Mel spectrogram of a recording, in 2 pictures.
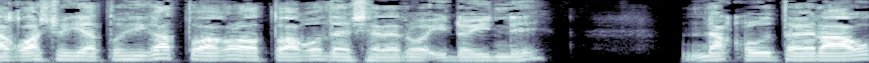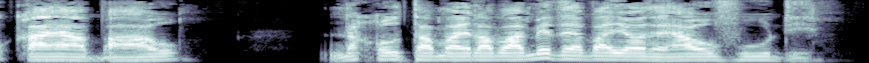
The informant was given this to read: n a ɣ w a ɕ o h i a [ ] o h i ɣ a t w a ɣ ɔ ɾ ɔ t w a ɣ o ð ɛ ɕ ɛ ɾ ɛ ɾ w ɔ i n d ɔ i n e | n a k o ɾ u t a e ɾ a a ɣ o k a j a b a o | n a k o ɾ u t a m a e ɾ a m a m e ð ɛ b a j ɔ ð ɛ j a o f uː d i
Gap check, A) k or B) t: B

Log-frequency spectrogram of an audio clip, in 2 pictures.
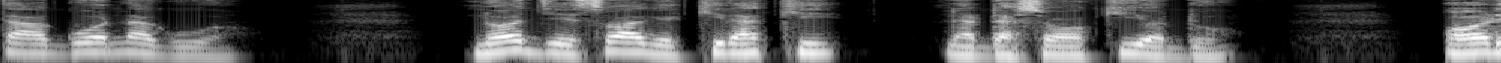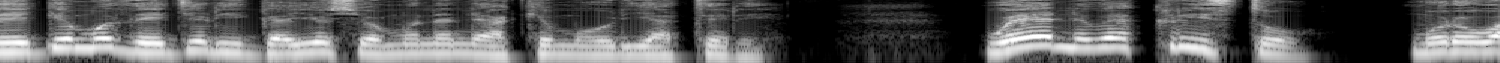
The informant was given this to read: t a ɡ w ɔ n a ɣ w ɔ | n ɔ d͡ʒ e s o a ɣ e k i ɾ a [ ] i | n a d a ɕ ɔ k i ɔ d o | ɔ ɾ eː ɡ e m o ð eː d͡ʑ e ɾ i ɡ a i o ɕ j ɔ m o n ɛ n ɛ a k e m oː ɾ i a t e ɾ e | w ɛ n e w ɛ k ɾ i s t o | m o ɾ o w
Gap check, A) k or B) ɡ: A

